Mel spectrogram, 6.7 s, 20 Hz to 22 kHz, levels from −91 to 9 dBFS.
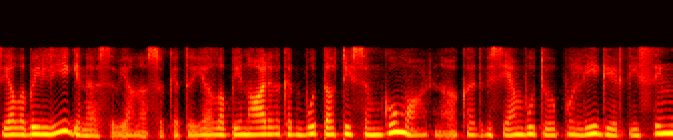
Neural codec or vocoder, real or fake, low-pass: codec, 24 kHz, 0.5 kbps, DualCodec; fake; 5.4 kHz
